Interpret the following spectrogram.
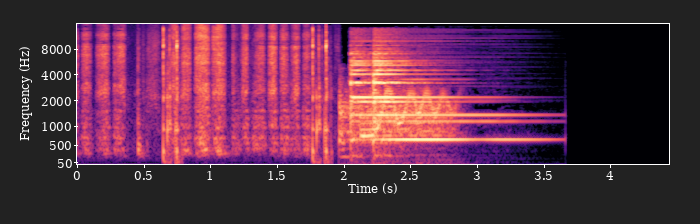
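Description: Animated outro sound effects: rapid, scratchy pen-on-paper writing for about two seconds, then a bright chime that rings out and fades over about a second and a half.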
